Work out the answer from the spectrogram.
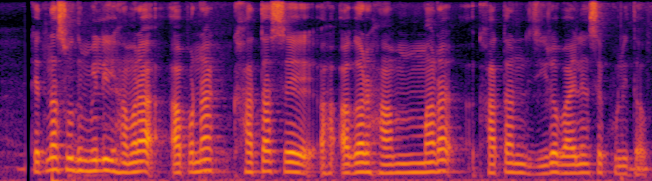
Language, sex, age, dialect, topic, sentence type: Bhojpuri, male, 25-30, Southern / Standard, banking, question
